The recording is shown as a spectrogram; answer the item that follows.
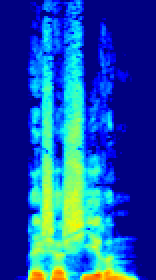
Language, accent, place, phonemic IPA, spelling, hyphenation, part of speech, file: German, Germany, Berlin, /reʃɛrˈʃiːrən/, recherchieren, re‧cher‧chie‧ren, verb, De-recherchieren.ogg
- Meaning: to research, to investigate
